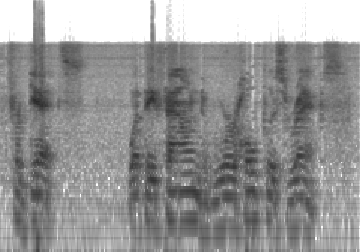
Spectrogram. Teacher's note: In a typical American accent, even R endings are articulated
